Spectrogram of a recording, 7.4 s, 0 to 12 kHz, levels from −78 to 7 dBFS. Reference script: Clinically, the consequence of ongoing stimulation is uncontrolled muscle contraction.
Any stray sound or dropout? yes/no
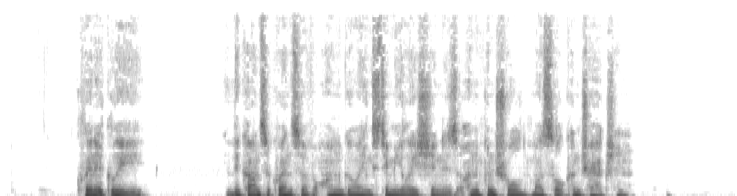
no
